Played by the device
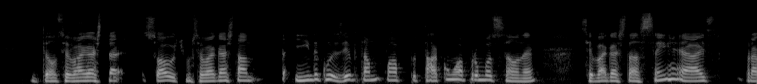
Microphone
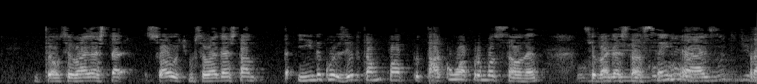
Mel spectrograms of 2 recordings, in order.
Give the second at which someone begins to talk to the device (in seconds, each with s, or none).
5.7 s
